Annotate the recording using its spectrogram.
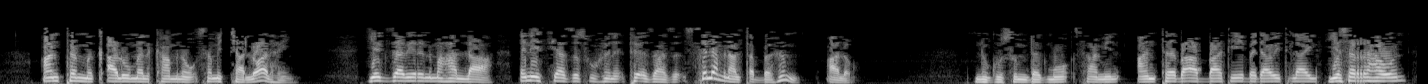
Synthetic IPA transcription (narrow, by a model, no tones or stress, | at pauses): ʔant̪ʰəmkʼaluməlkʰamnəwsəmɨt͡ʃːalːəwalɦə̰ɲː | jɛɨɡzjaβhe̞ɾɨnmaɦalːa | ʔɨne̞sijazəsuɦɨnt̪ʰɨʔɨzazsɨləmɨnalt̪ʼəbːəɦɨm | ʔa̰lə̰w | nɨɡusɨmd̪əɡmo̞saminʔant̪ʰəbəabːat̪ʰe̞bəd̪awit̪lajːɛsərːaɦəwɨn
